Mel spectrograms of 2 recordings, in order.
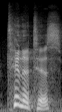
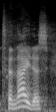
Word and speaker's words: tinnitus: Teams, if you suffer from tinnitus, or some people pronounce it tinnitus, you have ringing in your what?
